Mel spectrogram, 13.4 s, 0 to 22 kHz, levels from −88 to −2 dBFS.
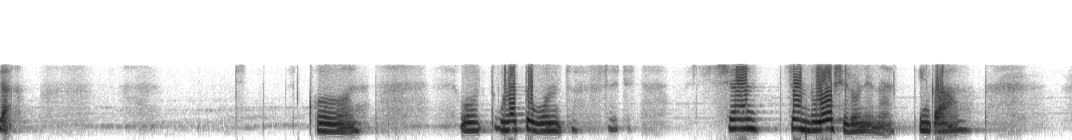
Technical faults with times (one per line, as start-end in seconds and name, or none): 0.00-13.41 Bluetooth CVSD headset codec
6.31-6.66 integer overflow
9.21-9.34 integer overflow
9.92-10.57 integer overflow
10.08 unconcealed Bluetooth headset packet loss
11.71-11.79 integer overflow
